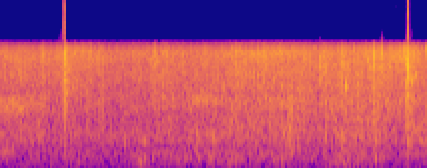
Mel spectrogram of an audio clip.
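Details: Steady splashing and rushing water with a couple of sharp clicks, with no animal voice heard.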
